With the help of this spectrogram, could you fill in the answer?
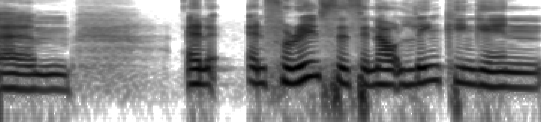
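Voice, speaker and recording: With lively intonation, a woman speaks in a Portuguese accent. The sound is dry and close, with no echo. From Portugal. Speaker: choreographer. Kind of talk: artist talk interview. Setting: library talk with audience.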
